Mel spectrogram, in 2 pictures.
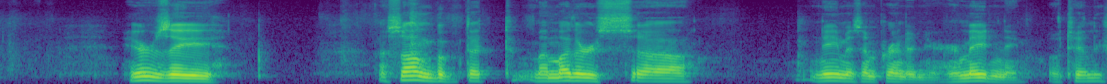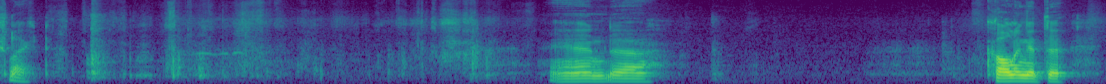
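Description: An elderly man speaks calmly and slowly into a close microphone, with pauses.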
